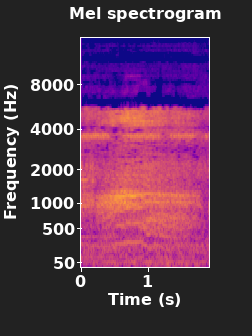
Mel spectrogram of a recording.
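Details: A little (fairy) penguin, the smallest penguin at about a foot tall, gives a harsh, rasping, snore-like call: one steady, throaty note held about two seconds with a nasal, buzzy edge.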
